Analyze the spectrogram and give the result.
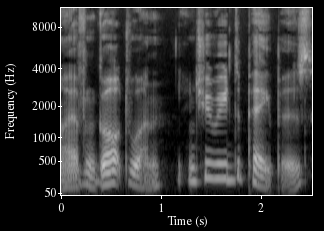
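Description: A woman uses a put-on character voice with a low pitch, vocal fry, a slightly husky edge, and a slightly mellow tone, moving at a moderate pace with big pitch swings.

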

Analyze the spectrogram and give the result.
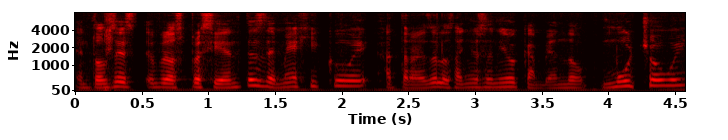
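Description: The pace is moderate. The background is quiet. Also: man. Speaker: podcast host. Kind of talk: casual chat. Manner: casual, slangy.

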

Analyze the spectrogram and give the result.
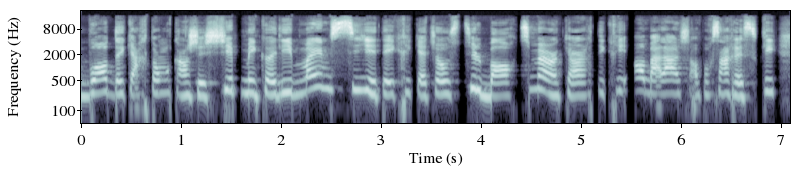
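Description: The speaker talks fairly slowly with a Quebec accent and ordinary pitch variation. The sound is dry and close, with no echo. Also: woman. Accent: Québécois French. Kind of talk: casual interview chat.

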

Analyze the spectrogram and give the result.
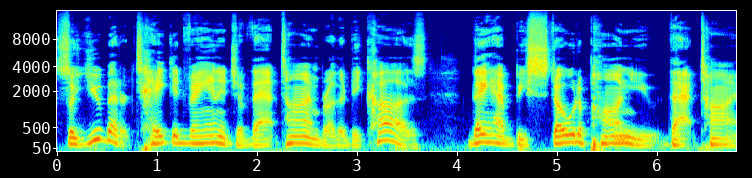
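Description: On a very clean recording with a silent background, a man with a Texan accent speaks at a fairly slow pace and a medium pitch, with vocal fry, lively intonation and a bright, sharp tone. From Texas, East Dallas. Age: 40s. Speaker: cigar brand sales rep. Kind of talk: interview. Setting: studio.

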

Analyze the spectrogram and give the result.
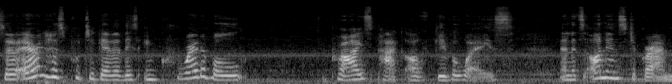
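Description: This woman has an Australian accent and lively intonation. She talks at a moderate pace. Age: 40s. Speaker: wellness podcast host and retreat organiser. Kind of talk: casual solo podcast talk.

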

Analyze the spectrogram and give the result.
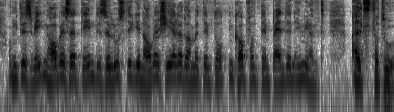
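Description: Fairly quick and fairly high in pitch, a man talks in an unremarkable speaking voice with fairly even intonation. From Austria. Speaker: bouncer. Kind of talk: casual interview.

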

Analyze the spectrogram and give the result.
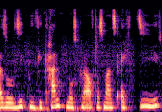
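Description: Somewhat breathy, dark and mellow tones from a woman at medium pitch, fairly quick in pace with fairly even intonation, in a very clean recording with a silent background. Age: 20s. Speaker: fitness coach and amateur bodybuilder. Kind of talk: casual chat.

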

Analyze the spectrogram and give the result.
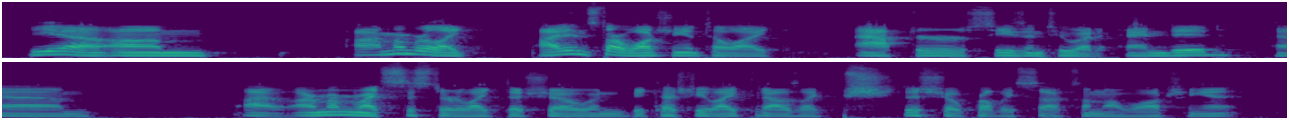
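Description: Fairly quick speech from a man at medium pitch, with long, frequent pauses, in a very clean recording with a silent background. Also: ordinary pitch variation. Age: 20s. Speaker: podcast co-host. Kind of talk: casual chat.

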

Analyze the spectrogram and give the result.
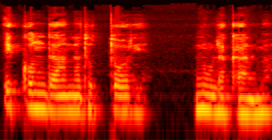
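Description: A woman speaks at a fairly slow pace. Her pitch is fairly low, and her intonation is fairly even. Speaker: poet. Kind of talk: reading aloud.

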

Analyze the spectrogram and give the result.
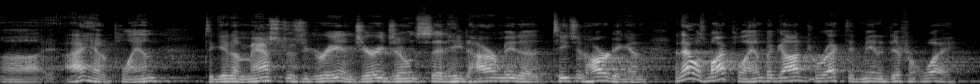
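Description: Noticeable background noise sits behind a man with an American accent who speaks at a moderate pace in a fairly high voice with fairly even intonation. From US Midwest, Illinois. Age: 60s. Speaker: missionary preacher. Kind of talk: sermon. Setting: church.

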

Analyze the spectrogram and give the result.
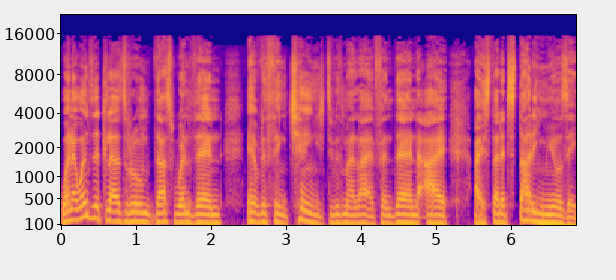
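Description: Recorded very cleanly against a silent background, a man with a South African accent talks at a moderate pace in a dry, close sound with no echo. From South Africa, Soweto (born in Limpopo). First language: Sepedi. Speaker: jazz guitarist and music educator. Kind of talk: radio interview. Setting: radio studio. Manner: hesitant, many fillers.

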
